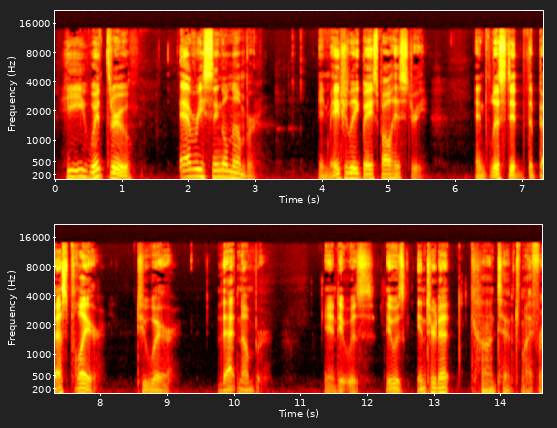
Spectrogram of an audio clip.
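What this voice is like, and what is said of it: Speaking very slowly. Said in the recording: “you're talking so slow”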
